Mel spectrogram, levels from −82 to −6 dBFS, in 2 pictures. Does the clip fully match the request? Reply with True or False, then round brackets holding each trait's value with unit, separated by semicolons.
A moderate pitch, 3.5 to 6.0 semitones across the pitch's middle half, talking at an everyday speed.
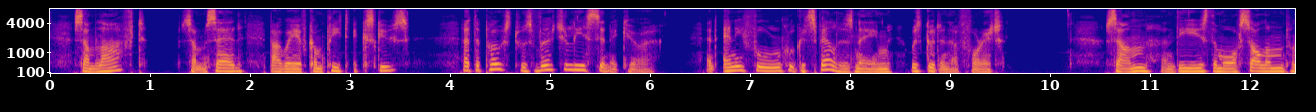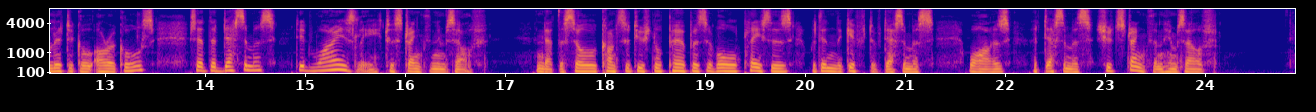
True (145 Hz; 3.8 semitones; 155 wpm)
